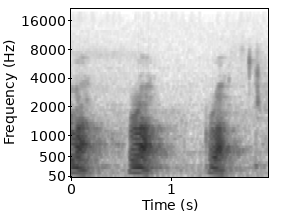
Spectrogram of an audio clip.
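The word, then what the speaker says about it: ಳ: जहाँ से आप ड़ा का उच्चारण करते हैं वहीं पर आप जीभ रखें और फिर ला का उच्चारण करें, तो वो जो आवाज़ होगी वो इसकी ड़ा की आवाज़ होगी।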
